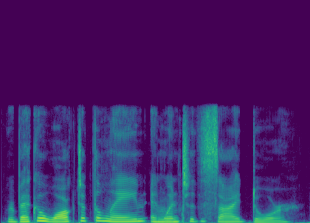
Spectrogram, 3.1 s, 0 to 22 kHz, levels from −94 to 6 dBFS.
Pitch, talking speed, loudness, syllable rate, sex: 190 Hz, 210 wpm, -17 LUFS, 5.0 syllables/s, female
